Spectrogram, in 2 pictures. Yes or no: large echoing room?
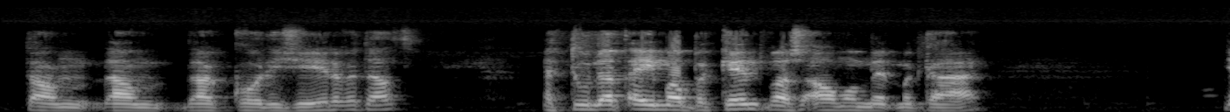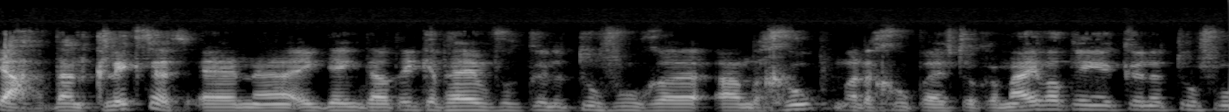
no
